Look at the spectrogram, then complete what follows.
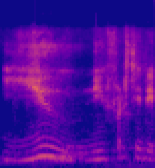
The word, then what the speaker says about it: university: Universitas itu bacanya adalah university, pakai y, berarti pakainya adalah a, university, nggak boleh pakai an ya.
